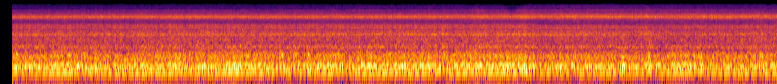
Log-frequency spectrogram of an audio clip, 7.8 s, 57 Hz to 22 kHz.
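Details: Jeep YJ with 4.2 L inline-six misfiring at idle: loud steady idle with an uneven, slightly lumpy low beat under the exhaust note, consistent with a cylinder missing; cause not confirmed.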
